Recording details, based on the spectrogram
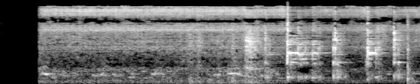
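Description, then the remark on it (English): A cat kicks and bangs its food dish about on a hard floor because it wants to be fed, giving several irregular clanks and scrapes that grow busier toward the end, over a steady background hiss. “Just kicking his dish.”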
